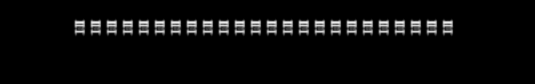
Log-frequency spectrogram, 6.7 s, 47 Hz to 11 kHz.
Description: Telephone call progress tone (North American plan), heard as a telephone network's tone, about 1400, 2050, 2450, 2600 Hz, 0.1 s on and 0.1 s off. Off-hook warning tone.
